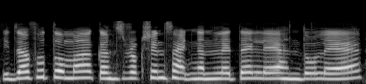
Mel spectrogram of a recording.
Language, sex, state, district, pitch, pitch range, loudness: Wancho, female, Arunachal Pradesh, Longding, 275 Hz, 260-300 Hz, -14 LUFS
